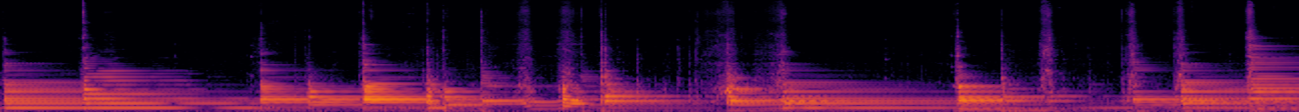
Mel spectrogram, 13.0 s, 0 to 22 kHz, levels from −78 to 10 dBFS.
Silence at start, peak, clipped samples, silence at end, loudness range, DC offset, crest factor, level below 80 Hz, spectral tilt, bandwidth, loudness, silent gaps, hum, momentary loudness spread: 0 s; -4 dBFS; under 0.1%; 0 s; 4 LU; under 0.1%; 18 dB; -46 dBFS; -7 dB/octave; over 20 kHz; -24 LUFS; none; none; 14 LU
